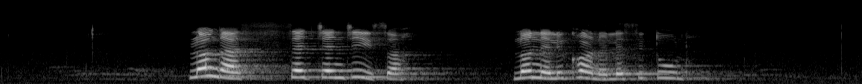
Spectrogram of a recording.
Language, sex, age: Swati, female, 20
